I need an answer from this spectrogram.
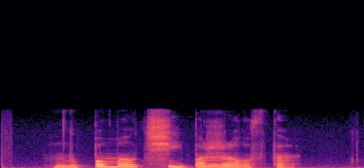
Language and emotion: Russian, angry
